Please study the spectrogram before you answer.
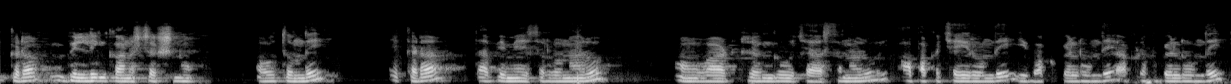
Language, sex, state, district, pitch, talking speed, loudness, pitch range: Telugu, male, Andhra Pradesh, Srikakulam, 145 Hz, 110 wpm, -16 LUFS, 145-160 Hz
